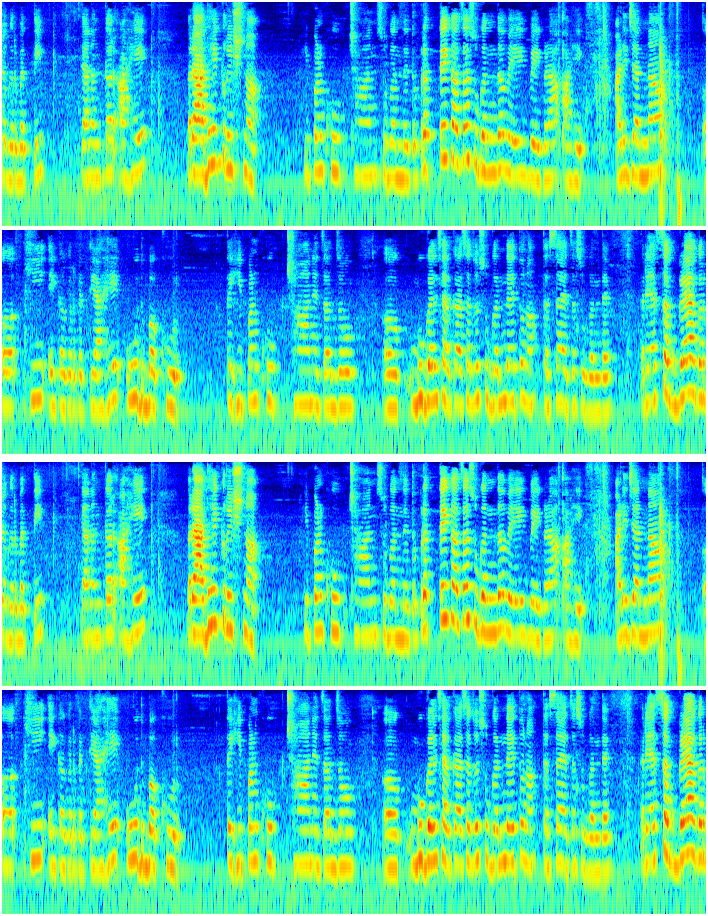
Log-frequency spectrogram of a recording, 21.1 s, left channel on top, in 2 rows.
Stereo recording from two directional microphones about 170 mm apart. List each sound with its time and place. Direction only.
0.0 s a woman's voice: 15° right (ahead or behind)
13.9 s a woman's voice: 20° right (ahead or behind)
